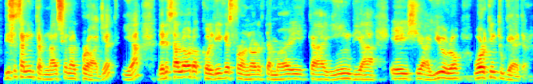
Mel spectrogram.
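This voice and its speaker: A man's voice: mid-range voice, a little mellow. A man giving an earnest, prepared talk over a video call, stressing key words. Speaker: guest speaker.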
